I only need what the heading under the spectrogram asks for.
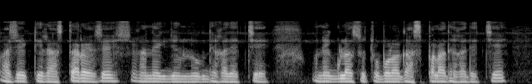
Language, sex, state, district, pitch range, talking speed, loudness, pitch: Bengali, male, Assam, Hailakandi, 130-145 Hz, 170 wpm, -19 LUFS, 135 Hz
